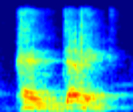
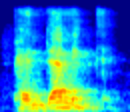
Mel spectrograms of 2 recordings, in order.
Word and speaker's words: pandemic: often mispronounced is pandemic listen to the word it's pandemic there's a rhythm to english listen to us listen pandemic pandemic pandemic go ahead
